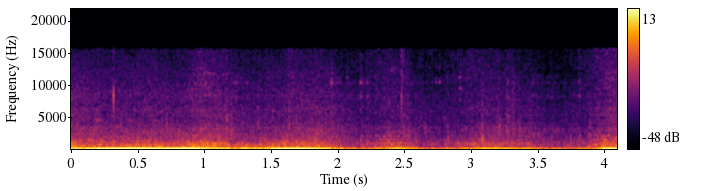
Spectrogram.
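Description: Off-road 4x4 truck engine revving, held at a steady high pitch for about two seconds, then dropping and wavering before picking up again near the end.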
